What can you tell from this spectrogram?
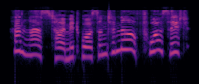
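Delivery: shrill distorted woman; high and fast. A narrator's reading. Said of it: "Hers is high and fast".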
